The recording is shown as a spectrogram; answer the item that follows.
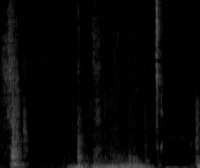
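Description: Craft supplies being put away: a sharp click just after the start, a brief pause, then softer handling noise with another light click later.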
